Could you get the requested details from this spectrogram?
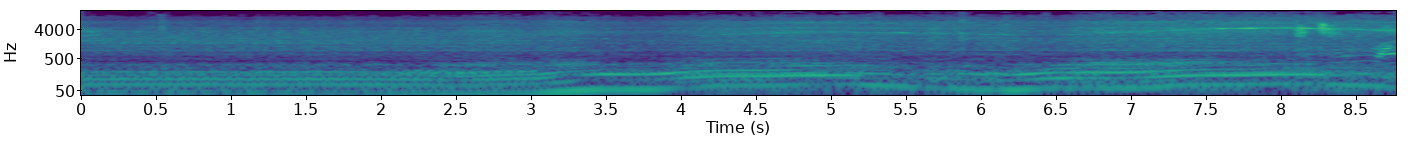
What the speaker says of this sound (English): As soon as this pickup truck comes past.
